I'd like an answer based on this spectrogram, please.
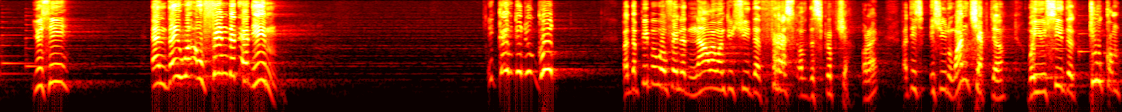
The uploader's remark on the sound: Preached at Zion Sanctuary, Cape Town on the 5 November 2023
